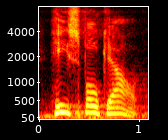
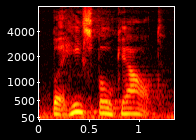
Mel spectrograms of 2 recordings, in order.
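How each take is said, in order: First: Loud, punched, falling to a firm stop; emphatic declaration. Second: Softer and slow, letting it sink in; quiet reverent echo. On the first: Preacher to his congregation, declaring boldly. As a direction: hit it like a verdict. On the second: Preacher to his congregation, softly and slowly. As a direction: drop the voice and linger on it. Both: Real, not acted. Preacher repeats line for weight.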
